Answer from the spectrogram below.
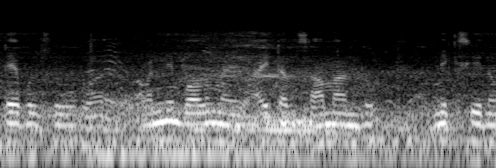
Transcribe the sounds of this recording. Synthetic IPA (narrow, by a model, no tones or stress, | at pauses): ʈeːbulsu | ɐʋɐnːibaːɡunːaːjiɐjʈɐmsaːmaːnlu | miksiːnu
